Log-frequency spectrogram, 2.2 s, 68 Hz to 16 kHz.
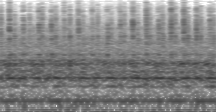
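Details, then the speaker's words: Apparently unused Darex V390 drill sharpener whose motor won't start when switched on but spins if the machine is lifted; weak hum with faint rapid ticking and no clean spin-up; owner suspects a defective motor. "there's a little issue with the motor starting you want to start it up when you turn it on the motor doesn't want to start up"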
